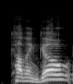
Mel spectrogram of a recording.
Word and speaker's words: Kum & Go: bit we can see what used to be the iconic come and go logo and it is spelled KU M and go and the bottom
